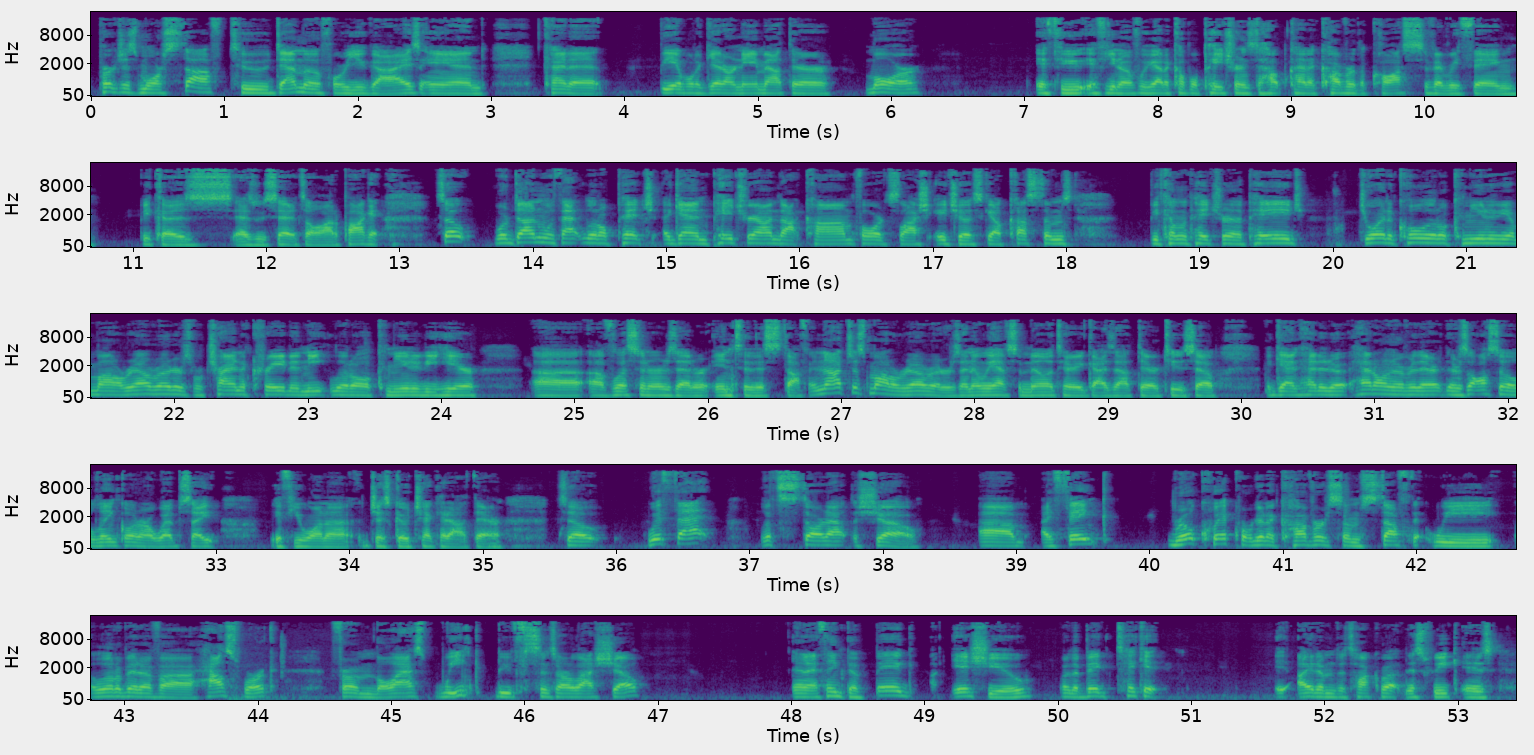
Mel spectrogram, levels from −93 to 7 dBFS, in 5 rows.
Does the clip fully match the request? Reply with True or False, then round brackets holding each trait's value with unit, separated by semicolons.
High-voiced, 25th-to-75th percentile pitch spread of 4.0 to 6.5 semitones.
False (135 Hz; 4.5 semitones)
